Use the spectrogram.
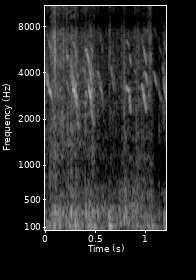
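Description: Brahma rooster clucking nearby, a quick run of short repeated clucks over a steady indoor background, no talking.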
